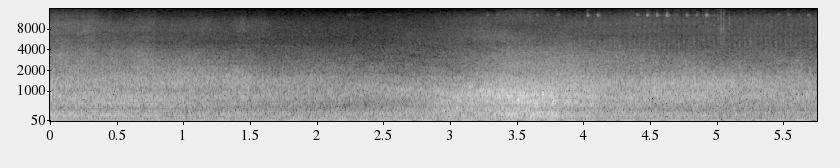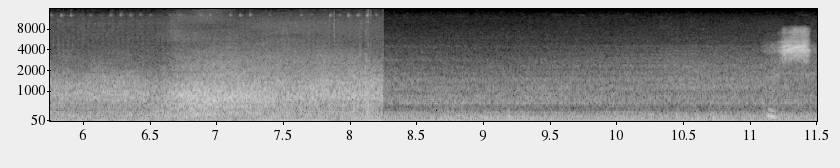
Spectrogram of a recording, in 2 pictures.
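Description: A Scania Topline truck rolls past on a Lincolnshire A-road, a broad engine and tyre roar that swells and fades, then drops off abruptly while a person talks over the traffic.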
